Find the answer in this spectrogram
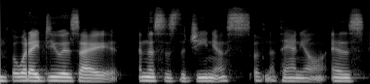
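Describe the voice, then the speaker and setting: A woman's voice: sits low, flat delivery, moderate pace, darkish tone. A woman guest, a musician, talking informally and earnestly in a reflective conversation, thinking aloud as she goes. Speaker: interview guest, musician and songwriter.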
